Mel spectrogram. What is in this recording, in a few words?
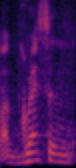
LoFi Words, LoFi Vocals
